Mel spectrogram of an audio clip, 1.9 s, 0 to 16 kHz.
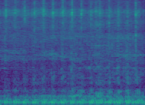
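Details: Yamaha Thundercat 600 on its old, quiet exhaust: a deep, even burbling thump with steady pulses and no knocks or rattles. Normal running, smooth and healthy.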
